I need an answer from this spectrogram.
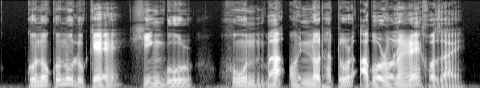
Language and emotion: Assamese, neutral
